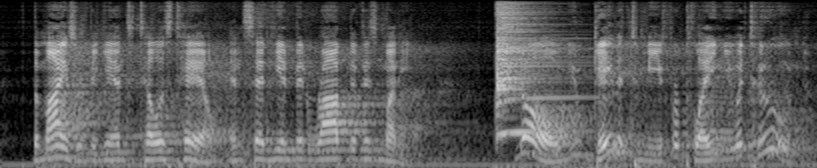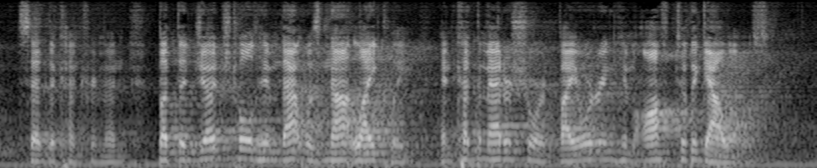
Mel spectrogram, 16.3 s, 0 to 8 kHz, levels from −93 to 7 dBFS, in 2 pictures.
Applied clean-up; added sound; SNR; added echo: none; Gong; -3 dB; reverberation time 2.6 s.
